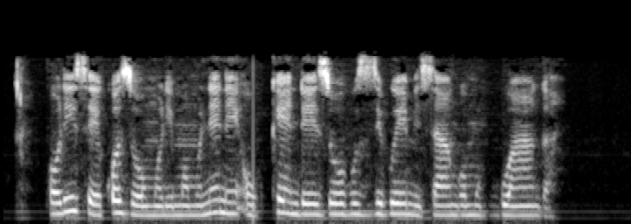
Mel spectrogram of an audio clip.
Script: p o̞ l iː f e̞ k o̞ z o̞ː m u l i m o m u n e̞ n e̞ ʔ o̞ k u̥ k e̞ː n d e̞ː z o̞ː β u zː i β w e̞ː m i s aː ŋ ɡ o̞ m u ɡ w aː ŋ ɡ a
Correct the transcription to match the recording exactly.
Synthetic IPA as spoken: p o̞ l iː s e̞ k o̞ z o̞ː m u l i m o m u n e̞ n e̞ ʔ o̞ k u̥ k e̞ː n d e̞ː z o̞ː β u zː i β w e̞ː m i s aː ŋ ɡ o̞ m u ɡ w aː ŋ ɡ a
